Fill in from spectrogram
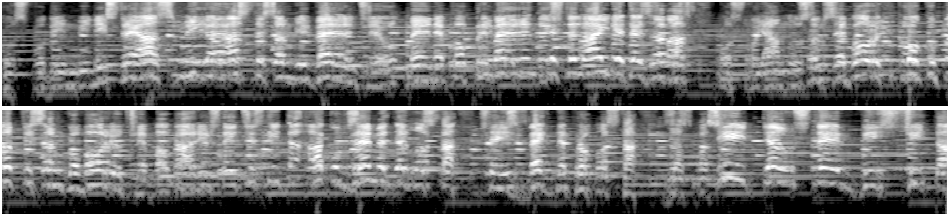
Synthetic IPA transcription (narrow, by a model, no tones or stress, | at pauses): ɡ̥ospɔd̪inminist̪ɾɛasmiɡaɾast̪ɛsəmɡivɛlɛnt͡ʃɛot̪mɛnɛpopɾimɛɛnʃt̪ɛnajd̪ɛt̪ɛzavas | post̪ojanːosəmsɛbɔɾikokupət̪ːisəmɡovɔɾilˠt͡ʃɛbalˠɡaɾiʃt̪ɛt͡ʃɛst̪it̪aʔakovzɛmɛt̪ɛlˠast̪aʃt̪ɛizbɛɡnɛpɾopast̪a | zaspɐsit̪ɛlˠʃt̪ɛviʃt͡ʃit̪a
